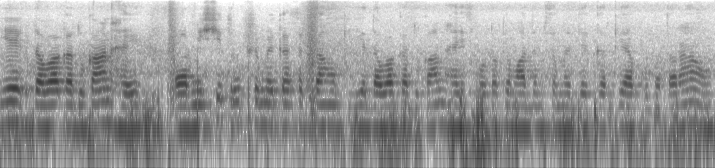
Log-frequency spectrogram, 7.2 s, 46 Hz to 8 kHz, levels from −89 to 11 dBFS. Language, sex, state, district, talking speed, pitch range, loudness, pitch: Hindi, male, Uttar Pradesh, Jalaun, 260 wpm, 150-165 Hz, -24 LUFS, 160 Hz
